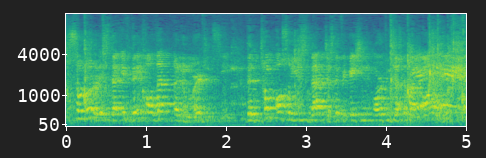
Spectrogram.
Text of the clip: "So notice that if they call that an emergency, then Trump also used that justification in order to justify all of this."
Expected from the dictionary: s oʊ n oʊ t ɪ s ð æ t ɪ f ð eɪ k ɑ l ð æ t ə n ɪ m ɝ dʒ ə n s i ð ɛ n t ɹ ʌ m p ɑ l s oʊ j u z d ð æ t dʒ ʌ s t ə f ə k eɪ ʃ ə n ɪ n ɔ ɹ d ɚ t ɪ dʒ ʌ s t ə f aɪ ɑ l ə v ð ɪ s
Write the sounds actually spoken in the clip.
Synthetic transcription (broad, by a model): s oʊ n oʊ t ɪ s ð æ t ɪ f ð eɪ k ɑ l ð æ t ə n ɪ m ɝ dʒ ə n s i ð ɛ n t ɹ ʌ p ɑ l s oʊ j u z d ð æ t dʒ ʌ s t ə f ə k eɪ ə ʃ ɪ n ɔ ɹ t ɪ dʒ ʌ s t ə f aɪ ɑ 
